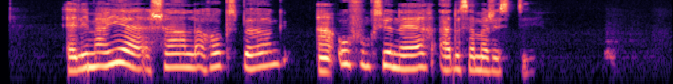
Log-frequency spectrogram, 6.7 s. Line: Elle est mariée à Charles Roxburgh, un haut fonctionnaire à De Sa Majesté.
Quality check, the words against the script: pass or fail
pass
